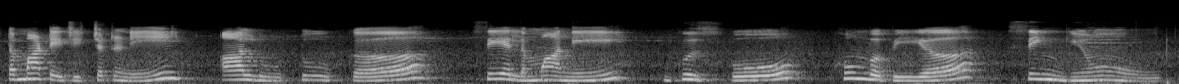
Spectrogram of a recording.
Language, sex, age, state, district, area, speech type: Sindhi, female, 45-60, Uttar Pradesh, Lucknow, rural, spontaneous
